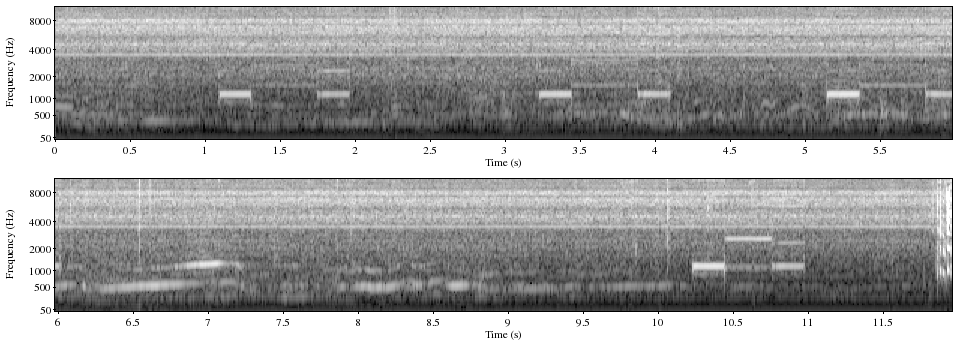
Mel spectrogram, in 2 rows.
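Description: Elegoo Neptune 2 3D printer beeping: short, high beeps, mostly in pairs, as its touchscreen is pressed during bed levelling, with the stepper motors whining in shifting pitches as the nozzle and bed move between levelling points. A sharp knock comes right at the end.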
